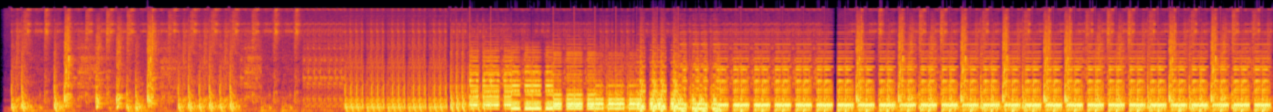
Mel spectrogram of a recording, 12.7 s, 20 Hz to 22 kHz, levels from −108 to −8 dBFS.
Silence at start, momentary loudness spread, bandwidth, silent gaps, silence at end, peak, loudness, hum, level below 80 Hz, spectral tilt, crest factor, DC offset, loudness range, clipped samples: 0.1 s; 10 LU; 17 kHz; none; 0 s; 0 dBFS; -11 LUFS; none; -28 dBFS; -6 dB/octave; 10 dB; under 0.1%; 9 LU; 0.2%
